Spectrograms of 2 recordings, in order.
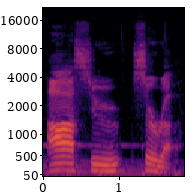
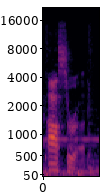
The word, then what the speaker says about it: Asura: Pronounced Asura. Yeah, Asura.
